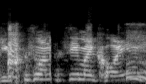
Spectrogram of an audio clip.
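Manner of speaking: mock drunk man voice. Imitating a drunk guy at a bar who talks about coins: imitating a drunk guy at a bar. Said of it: "Probably that guy talking about".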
